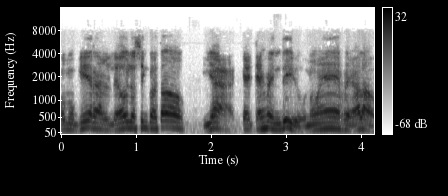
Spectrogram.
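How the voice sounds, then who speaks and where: A man's high voice with fairly even intonation. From Cuba, Villa Clara. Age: 40s. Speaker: Cuban farmer. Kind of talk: casual chat on a live stream call.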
